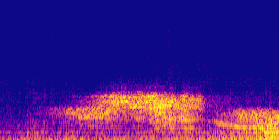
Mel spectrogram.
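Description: A metal blade scrapes as it slides free.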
